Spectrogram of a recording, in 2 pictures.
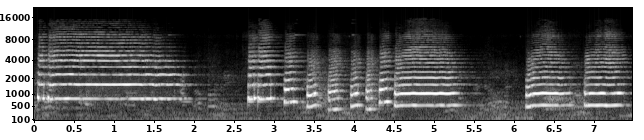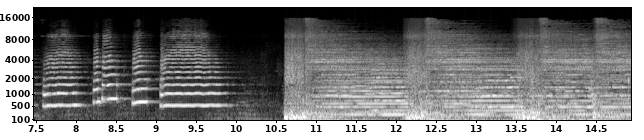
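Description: A trumpet call: one long held note, then a fanfare of short, repeated notes. About ten and a half seconds in, the full wind band comes in loudly with a processional march.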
